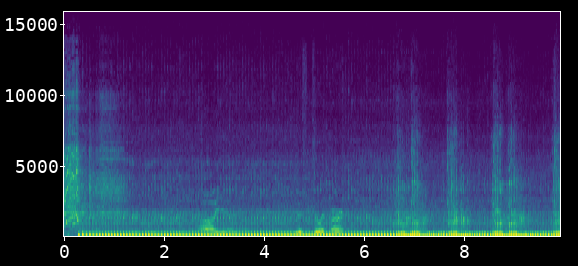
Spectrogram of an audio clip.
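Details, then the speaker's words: 150cc GY6 scooter after reassembly, battery on a jump charger; even, steady single-cylinder putter with no knocks, misses or rattles; healthy idle. "sounds really really really good now check that out"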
